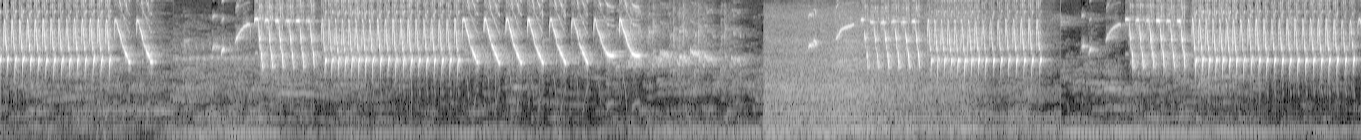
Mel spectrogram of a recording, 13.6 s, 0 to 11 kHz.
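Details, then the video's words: Canary singing a long, loud training song meant to prompt other canaries to sing: fast buzzy trills at high pitch alternating with rapid repeated down-slurred notes, broken by short pauses and a brief noisy rasp midway. "Kicau Burung Kenari 148 II LUAR BIASA GACOR PANJANG Cocok untuk Masteran"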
